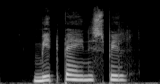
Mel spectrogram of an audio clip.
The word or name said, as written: midtbanespil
